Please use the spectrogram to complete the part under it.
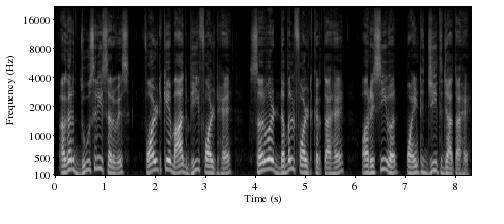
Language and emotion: Hindi, neutral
